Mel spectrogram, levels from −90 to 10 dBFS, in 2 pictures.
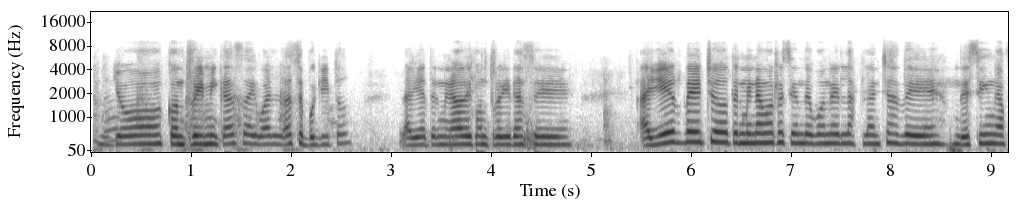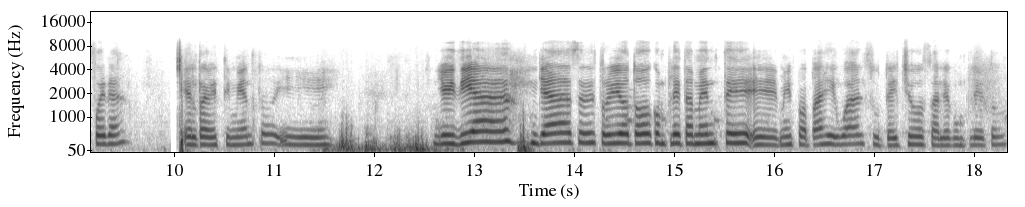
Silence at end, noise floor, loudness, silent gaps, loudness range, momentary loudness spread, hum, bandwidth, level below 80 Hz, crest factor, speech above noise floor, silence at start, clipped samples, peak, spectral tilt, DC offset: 0 s; -44 dBFS; -20 LUFS; 9.96-10.01 s; 5 LU; 11 LU; none; 9 kHz; -40 dBFS; 16 dB; 24 dB; 0 s; under 0.1%; -4 dBFS; -6.5 dB/octave; under 0.1%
